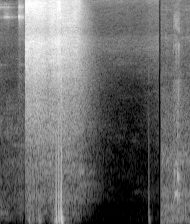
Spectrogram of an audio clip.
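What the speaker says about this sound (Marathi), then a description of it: "शिट्ट्यांच्या आवाजाने काना पण उठून गेलाय आता" A pressure cooker whistle vents steam in a loud hiss lasting about a second, then tails off into quiet, followed by faint kitchen sounds.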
